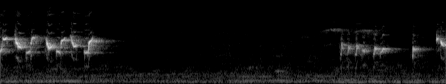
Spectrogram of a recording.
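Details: Lure song of a sooty-headed bulbul from East Java: a brief burst of bright, liquid whistles, a long quiet gap, then several clipped whistled notes and chirps.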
